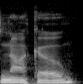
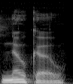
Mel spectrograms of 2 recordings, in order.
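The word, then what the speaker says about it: Nocco: a man named Chris Nako became the sheriff of Pasco County Florida is that how you say his name move that up so back in 2011 a man named Chris NOCO became the sheriff of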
